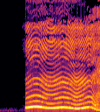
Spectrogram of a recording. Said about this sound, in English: That yawn felt really good.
